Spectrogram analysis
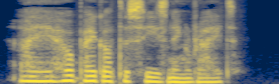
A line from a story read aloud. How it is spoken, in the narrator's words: said Jo nervously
